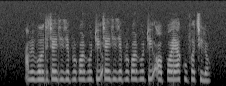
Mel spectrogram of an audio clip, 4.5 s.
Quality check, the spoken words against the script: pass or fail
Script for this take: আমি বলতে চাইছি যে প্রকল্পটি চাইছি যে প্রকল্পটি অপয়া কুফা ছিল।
pass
